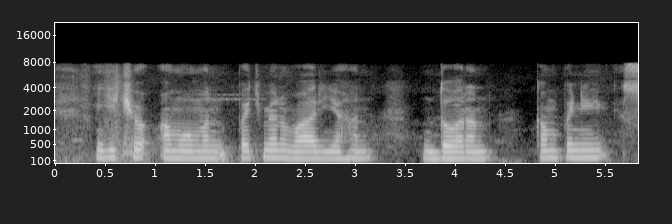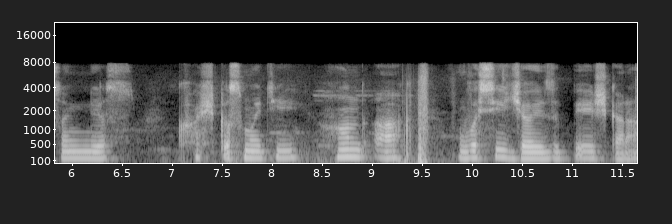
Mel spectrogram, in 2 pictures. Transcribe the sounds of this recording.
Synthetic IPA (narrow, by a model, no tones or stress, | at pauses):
jikʰoːɐmoːmɐnpɐt͡ʃmʲɐnʋaːɾjɐɦɐn | d̪oːɾɐn | kɐmpɐnisɐŋɡɐs | kʰɐʃkɐsmɐt̪ihɐ̃nd̪aːkʰʋɐsiːd͡ʒaːizpeːʃkɐɾa̰ːn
